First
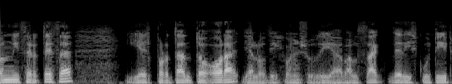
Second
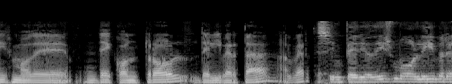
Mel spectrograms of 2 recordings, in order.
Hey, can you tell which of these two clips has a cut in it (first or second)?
second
